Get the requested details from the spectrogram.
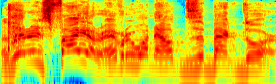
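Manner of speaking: urgent, calling-out voice. Playing a character warning a club crowd to flee: in-character yell. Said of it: "And I wanna yell".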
